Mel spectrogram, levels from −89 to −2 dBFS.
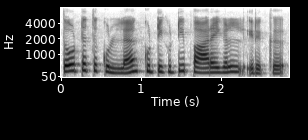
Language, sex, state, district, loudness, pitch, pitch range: Tamil, female, Tamil Nadu, Nilgiris, -15 LUFS, 235 Hz, 200-260 Hz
